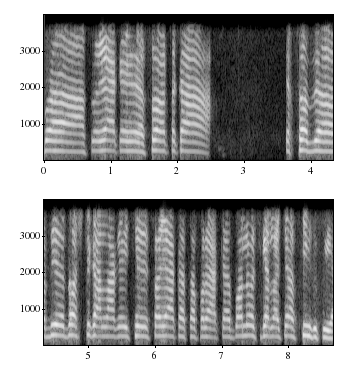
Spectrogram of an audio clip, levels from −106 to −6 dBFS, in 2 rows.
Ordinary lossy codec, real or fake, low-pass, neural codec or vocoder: none; real; 3.6 kHz; none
